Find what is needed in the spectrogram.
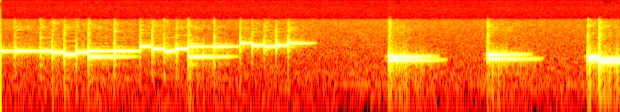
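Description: Telephone hold music heard down the phone line: a simple electronic melody of single notes that stops about three seconds in. Then come three short two-tone beeps, about a second apart, as the call is put through to an extension that does not answer.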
